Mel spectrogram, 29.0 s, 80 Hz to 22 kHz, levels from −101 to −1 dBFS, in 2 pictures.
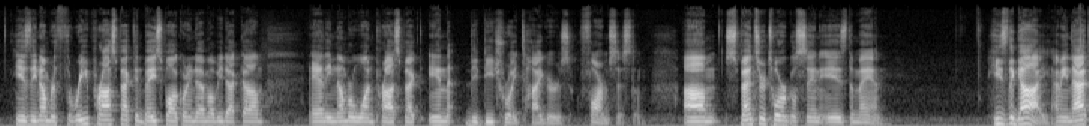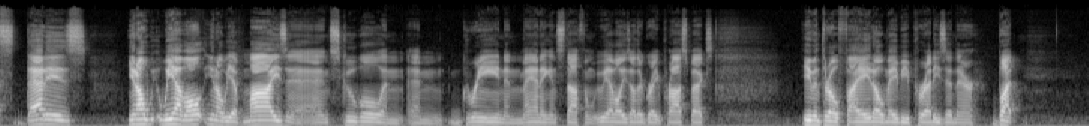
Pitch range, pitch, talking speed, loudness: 85-125 Hz, 115 Hz, 150 wpm, -22 LUFS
